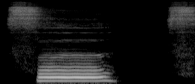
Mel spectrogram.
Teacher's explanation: Sounds like S. Much like the S in sky, it's unvoiced, so there's no throat vibration.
